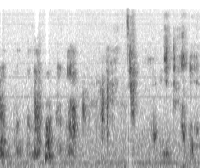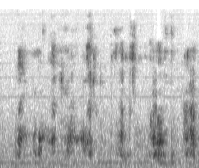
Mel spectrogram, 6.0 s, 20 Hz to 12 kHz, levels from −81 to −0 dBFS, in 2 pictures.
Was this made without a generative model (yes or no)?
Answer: yes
